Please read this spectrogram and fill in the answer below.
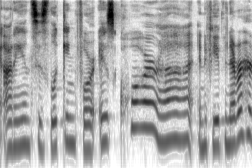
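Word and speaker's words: Quora: out what my audience is looking for is Cora and if you've never heard of Cora it's spelled qu o RA and basically it is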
